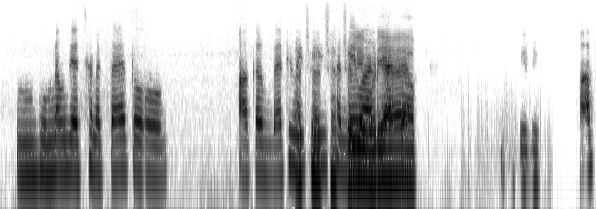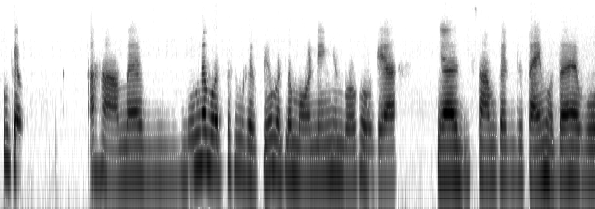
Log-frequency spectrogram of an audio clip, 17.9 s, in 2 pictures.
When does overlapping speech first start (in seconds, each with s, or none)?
4.4 s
